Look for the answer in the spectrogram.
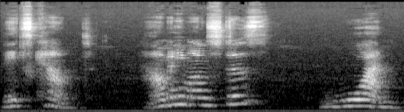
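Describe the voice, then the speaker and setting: An older woman reading a bedtime story aloud to young children, expressively, with drawn-out emphasis and questions for the listeners. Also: a little high, animated, fairly bright tone. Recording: echoey room, distant from the mic.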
